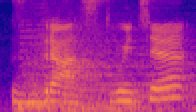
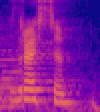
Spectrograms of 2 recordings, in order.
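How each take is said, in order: First: Nearly every letter of the word is pronounced. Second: The middle part of the word is left out. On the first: "se vogliamo proprio pronunciare quasi tutte le lettere" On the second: "la maggior parte delle persone dice Zdraste. Quindi la parte centrale non esiste"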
